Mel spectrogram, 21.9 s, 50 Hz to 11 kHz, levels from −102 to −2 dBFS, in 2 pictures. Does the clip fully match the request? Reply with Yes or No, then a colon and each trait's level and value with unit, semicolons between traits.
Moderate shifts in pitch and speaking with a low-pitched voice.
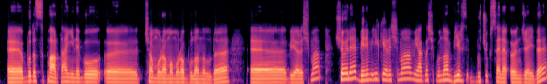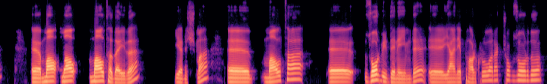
No: wide, 6.5 semitones; low, 115 Hz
